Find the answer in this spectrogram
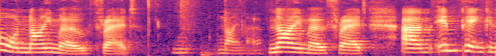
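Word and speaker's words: Nymo: Is this pronounced Nemo or Nimo thread? Nimo.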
